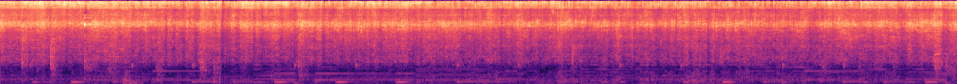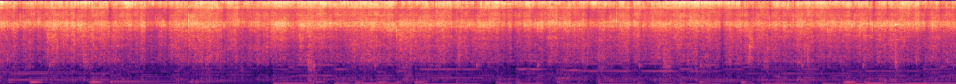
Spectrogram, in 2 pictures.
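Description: Continuous sizzling from ginger and garlic frying in a pan, steady and close, with occasional stirring and clinks; no one speaks.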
